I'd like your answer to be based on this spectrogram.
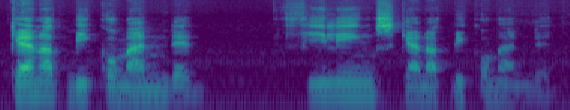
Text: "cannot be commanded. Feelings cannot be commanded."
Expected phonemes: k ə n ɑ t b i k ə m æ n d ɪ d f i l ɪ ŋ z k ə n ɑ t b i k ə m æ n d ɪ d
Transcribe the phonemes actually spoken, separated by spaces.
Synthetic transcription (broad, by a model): k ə n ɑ t b i k ə m æ n d ɪ d f i l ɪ ŋ s k ə n ɑ t b i k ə m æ n d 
